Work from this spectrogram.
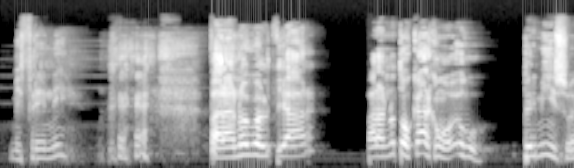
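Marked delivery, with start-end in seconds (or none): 4.5-5.7 loud, slow "permiso" to the demons; mock polite shove. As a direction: push past them, drawn out and loud. Telling demons to step aside.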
